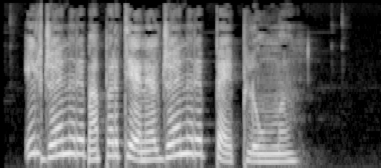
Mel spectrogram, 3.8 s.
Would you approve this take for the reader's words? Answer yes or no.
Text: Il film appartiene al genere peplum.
no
